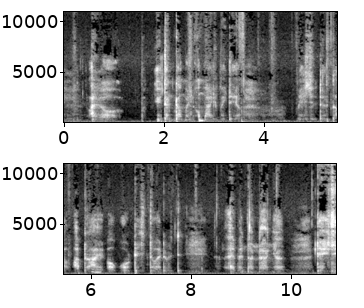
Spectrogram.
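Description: A person whispering close to the microphone, with a few small clicks from handling.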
